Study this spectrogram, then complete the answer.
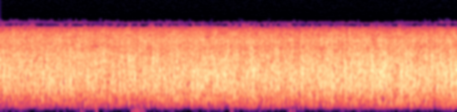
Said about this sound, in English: Thank you. Thank you so much. Thank you, ladies and gentlemen. Your applause is very gratifying to me.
